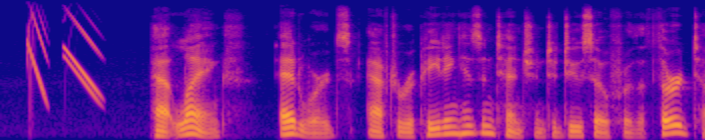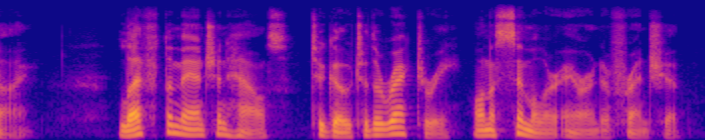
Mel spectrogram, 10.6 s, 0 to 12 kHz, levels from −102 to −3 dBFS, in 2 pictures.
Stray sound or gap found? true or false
true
